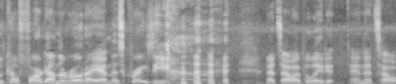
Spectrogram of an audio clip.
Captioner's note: chuckles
